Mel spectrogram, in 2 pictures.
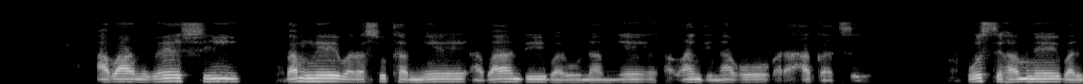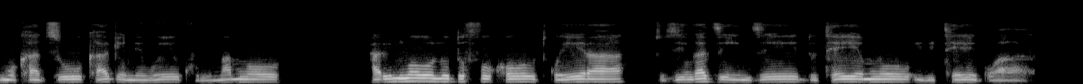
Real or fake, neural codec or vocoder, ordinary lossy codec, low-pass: fake; codec, 16 kHz, 4 kbps, FunCodec, trained on LibriTTS, 50 frames a second; AAC, 48 kbps; 7.2 kHz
